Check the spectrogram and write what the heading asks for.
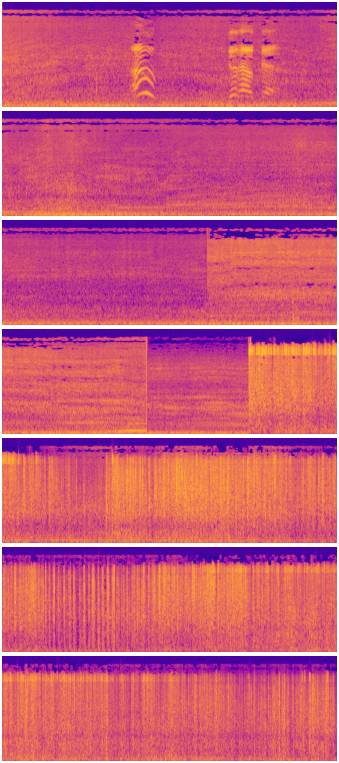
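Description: Car engines running with people's voices around them. A little past halfway the sound cuts to a steady, hissing rush.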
